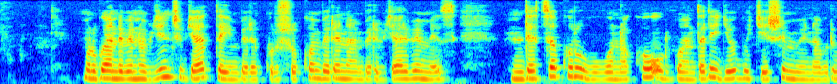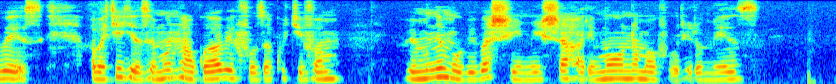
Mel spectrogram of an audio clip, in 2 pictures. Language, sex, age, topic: Kinyarwanda, female, 18-24, education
